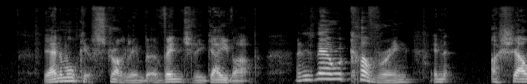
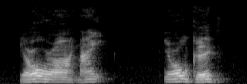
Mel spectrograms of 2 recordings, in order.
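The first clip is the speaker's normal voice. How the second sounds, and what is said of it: Put-on Australian accent. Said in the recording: “they're saying that in an Australian accent.”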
